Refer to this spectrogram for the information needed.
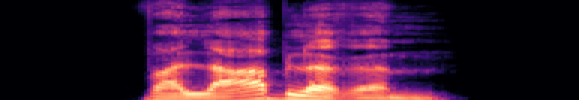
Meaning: strong dative masculine/neuter singular comparative degree of valabel
- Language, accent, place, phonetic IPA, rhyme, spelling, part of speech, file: German, Germany, Berlin, [vaˈlaːbləʁəm], -aːbləʁəm, valablerem, adjective, De-valablerem.ogg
